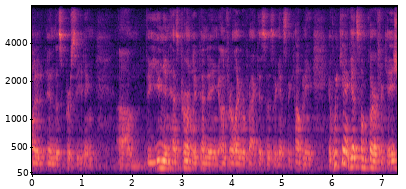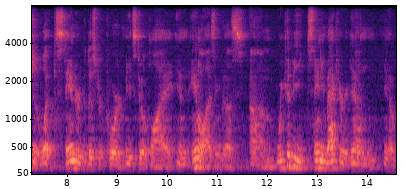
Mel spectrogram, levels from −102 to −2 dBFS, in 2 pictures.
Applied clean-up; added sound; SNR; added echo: none; none; none; reverberation time 0.4 s.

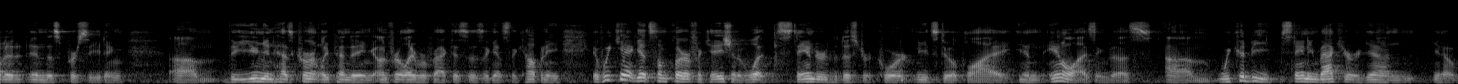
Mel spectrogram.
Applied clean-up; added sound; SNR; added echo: none; none; none; none.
